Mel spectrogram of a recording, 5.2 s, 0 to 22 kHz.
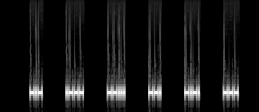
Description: Morse code, heard as a keyed tone, about 46 wpm, spaced as for 15 wpm, 700 Hz. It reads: KJ7GCO
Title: USA Call Signs - 6x Character Spacing - 45wpm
